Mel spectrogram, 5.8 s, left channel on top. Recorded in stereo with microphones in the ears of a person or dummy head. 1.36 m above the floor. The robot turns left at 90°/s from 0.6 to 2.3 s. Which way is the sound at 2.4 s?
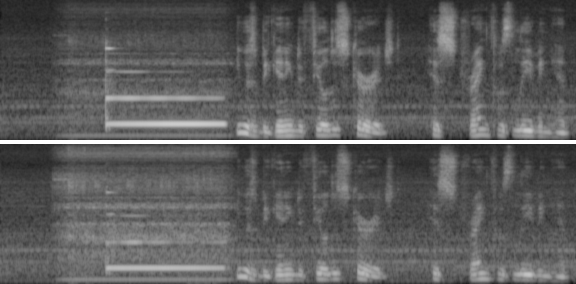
20° left (ahead or behind).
